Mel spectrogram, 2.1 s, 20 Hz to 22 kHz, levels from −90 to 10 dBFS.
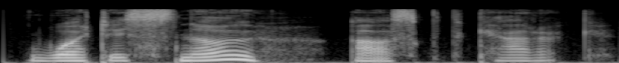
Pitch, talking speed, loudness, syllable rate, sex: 195 Hz, 145 wpm, -17 LUFS, 4.5 syllables/s, female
